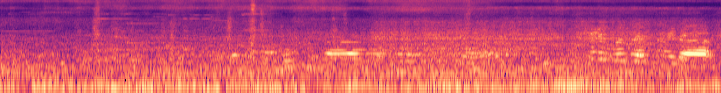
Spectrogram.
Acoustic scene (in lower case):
subway train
